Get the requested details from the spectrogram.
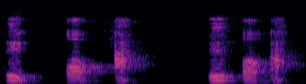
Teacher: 입 전체의 모양에 비해서 아는 혀가 아래에 있지. 그래서 얘를 아 고모음, 중모음, 저모음 혀의 높낮이에 따라서.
